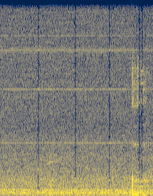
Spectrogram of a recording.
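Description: Steady hiss and low hum of an open broadcast audio line, with no voice coming through: the remote correspondent's audio is not reaching the studio.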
